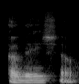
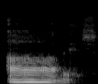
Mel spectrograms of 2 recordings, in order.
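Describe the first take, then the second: First: The first vowel is short. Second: The first vowel is long. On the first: The speaker calls it wrong. "Otherwise, I don't know, what that means. Means without with without clothing or something" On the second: The speaker calls it right.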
